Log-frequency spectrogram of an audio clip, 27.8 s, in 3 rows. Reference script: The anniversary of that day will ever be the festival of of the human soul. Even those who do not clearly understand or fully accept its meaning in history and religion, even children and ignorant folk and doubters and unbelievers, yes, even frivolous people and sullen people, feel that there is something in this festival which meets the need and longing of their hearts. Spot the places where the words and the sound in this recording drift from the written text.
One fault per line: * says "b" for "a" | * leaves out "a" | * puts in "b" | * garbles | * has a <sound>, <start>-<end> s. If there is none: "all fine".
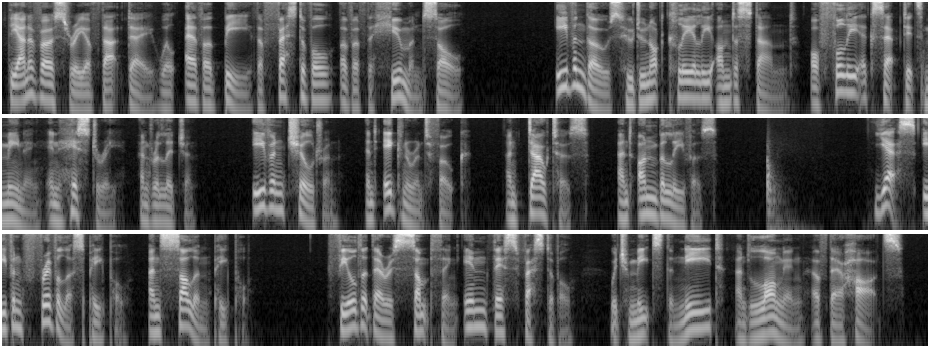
* has a thud, 16.9-17.5 s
